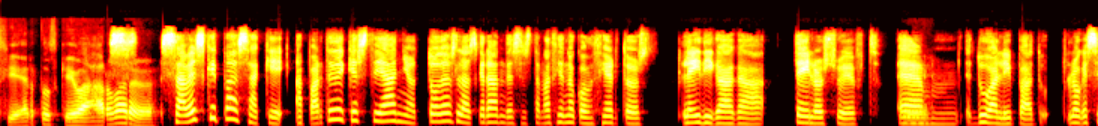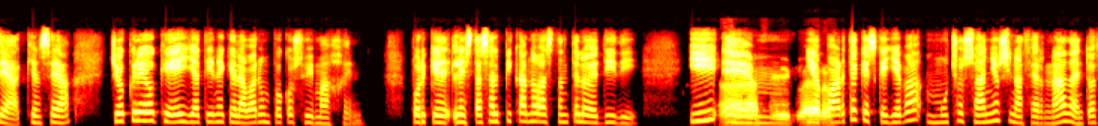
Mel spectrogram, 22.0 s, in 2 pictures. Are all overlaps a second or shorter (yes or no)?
no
